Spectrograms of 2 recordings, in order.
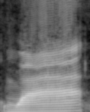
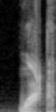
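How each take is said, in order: First: It is said slowly. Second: It is said fast.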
